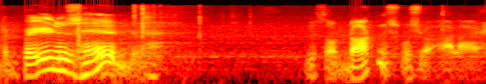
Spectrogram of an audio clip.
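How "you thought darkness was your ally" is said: Bane voice. Retold or imitated. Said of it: "That was a horrible impression".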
